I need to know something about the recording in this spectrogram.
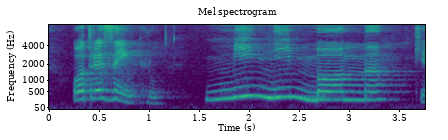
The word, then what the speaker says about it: minimum: Outro exemplo, minimum, que é mínimo, mínimo?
